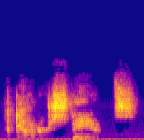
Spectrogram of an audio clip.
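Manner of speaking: slow, whispered repeat; drawn-out voiceless hush; whispered echo. Real, not acted. Hushed echo of the declaration.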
